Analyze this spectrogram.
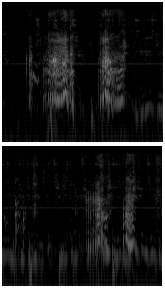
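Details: Two Maltese dogs playing tug with a rope toy indoors: bursts of rough, throaty growling about a second long, at roughly one-second and three-second gaps, with quiet pauses and faint background sounds between.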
